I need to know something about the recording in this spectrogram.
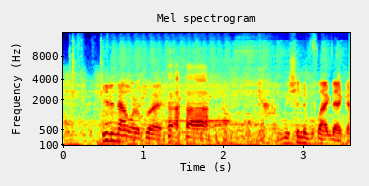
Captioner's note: laughing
